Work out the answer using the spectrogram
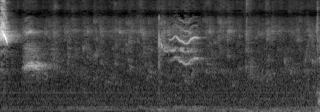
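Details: A pet common starling mimics in an indoor bird room: a sharp squawk, then a brief nasal note and a wavering, warbled whistle, over a low indoor hum.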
